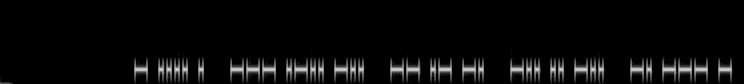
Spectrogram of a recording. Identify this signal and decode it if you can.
Morse code, heard as a keyed tone, about 30 wpm, 700 Hz. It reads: THE OLD MAN DID NOT
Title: Sentences from Top 1600 Words 30wpm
